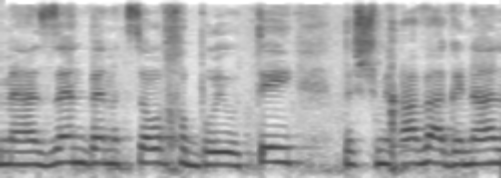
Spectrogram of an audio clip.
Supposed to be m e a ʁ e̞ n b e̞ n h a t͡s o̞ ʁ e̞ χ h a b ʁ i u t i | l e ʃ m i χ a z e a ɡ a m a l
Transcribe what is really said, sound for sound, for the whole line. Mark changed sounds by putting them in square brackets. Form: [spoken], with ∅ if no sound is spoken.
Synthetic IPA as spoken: m e a [z] e̞ n b e̞ n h a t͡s o̞ ʁ e̞ χ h a b ʁ i u t i | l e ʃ m i [ʁ] a [v] e a ɡ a [n] a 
